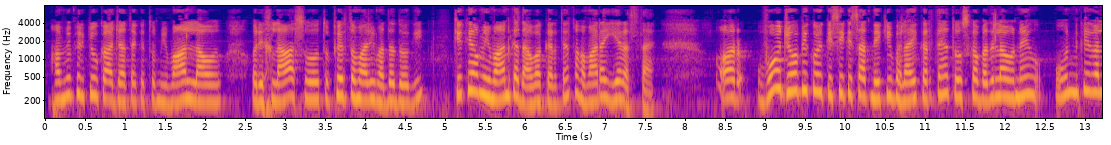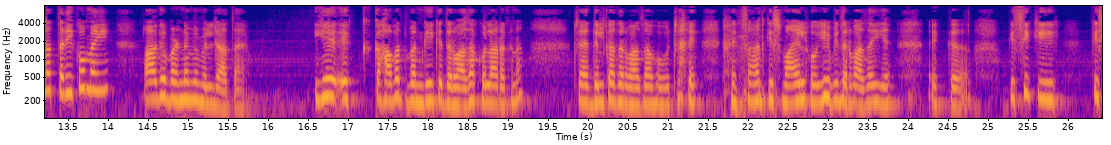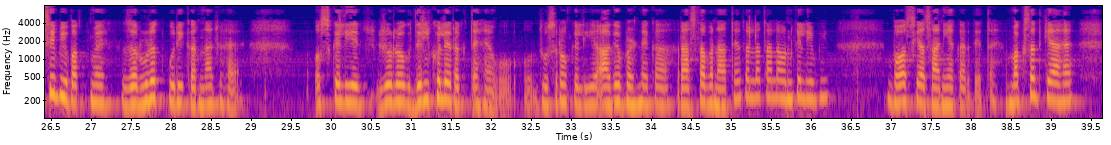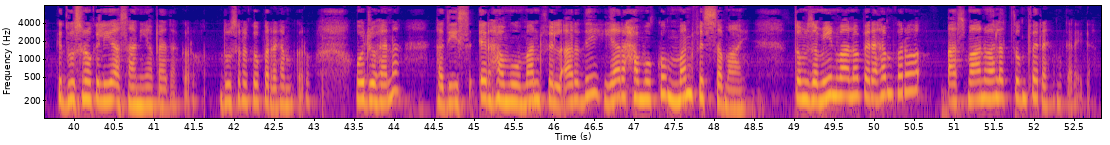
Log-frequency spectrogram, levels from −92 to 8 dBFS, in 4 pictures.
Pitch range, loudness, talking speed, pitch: 180-225 Hz, -18 LUFS, 190 wpm, 200 Hz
